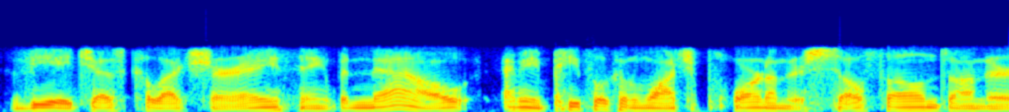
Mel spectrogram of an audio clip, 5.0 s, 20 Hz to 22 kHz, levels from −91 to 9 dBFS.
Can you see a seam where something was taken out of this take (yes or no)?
yes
